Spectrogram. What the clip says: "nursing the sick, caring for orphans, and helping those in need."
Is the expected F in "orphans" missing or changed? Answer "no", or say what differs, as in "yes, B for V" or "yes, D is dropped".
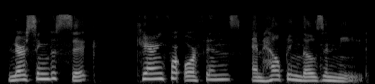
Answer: no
